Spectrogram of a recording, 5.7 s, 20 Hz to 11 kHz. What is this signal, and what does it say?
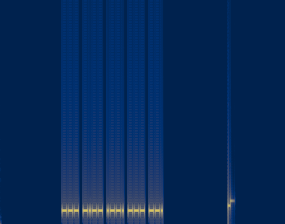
Morse code, heard as a keyed tone, about 42 wpm, 700 Hz. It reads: OYPOG
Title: Code Groups - 5 Letters - 40wpm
